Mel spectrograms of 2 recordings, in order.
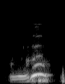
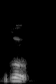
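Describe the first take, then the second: First: The pitch rises from middle to high. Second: The word is said short at mid pitch. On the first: "it goes from the middle of the voice, but it ends up toward the top" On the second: "neither high nor low, and uh, it's just normal voice, but it's also shortened"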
